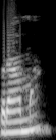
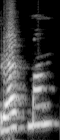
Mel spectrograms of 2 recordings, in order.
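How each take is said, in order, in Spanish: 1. La palabra termina en vocal. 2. La palabra termina en sonido n.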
